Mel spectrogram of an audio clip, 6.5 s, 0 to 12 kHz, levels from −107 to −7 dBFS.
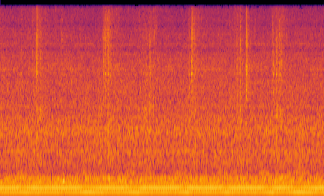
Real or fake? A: real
